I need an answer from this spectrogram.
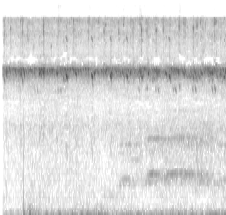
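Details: Natural cricket chorus: a steady, unbroken high-pitched shrill trill holding one pitch throughout, with a faint low tonal call, possibly a distant rooster, surfacing in the second half.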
